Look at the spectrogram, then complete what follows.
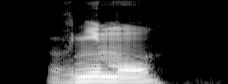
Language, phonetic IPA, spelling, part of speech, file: Russian, [vnʲɪˈmu], вниму, verb, Ru-вниму.ogg
- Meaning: first-person singular future indicative perfective of внять (vnjatʹ)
